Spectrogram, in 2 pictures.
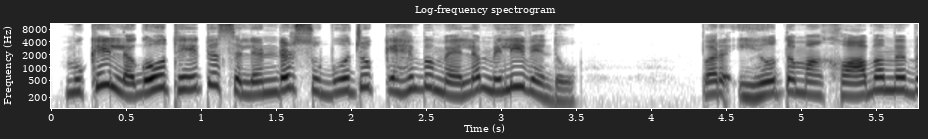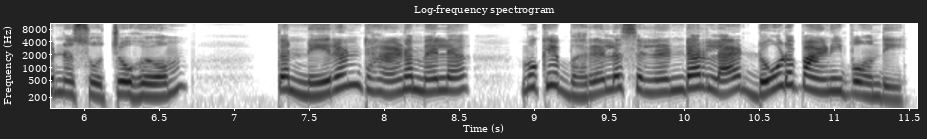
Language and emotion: Sindhi, surprised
